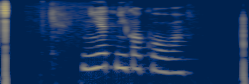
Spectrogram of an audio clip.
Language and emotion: Russian, neutral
